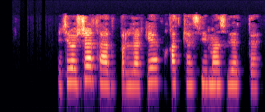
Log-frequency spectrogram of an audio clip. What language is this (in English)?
Uzbek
